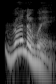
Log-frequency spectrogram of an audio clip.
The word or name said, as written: runaway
